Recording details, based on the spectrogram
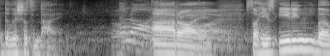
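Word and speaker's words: อร่อย: Aroy.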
